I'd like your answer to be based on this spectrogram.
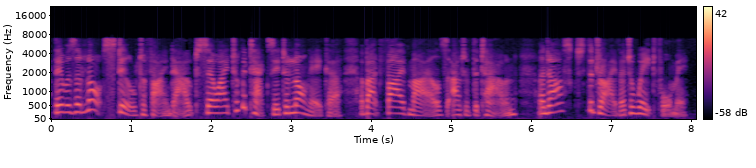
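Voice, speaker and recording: A woman's voice: on the low side, very animated, normal speed, creaky, hardly any pauses, a bit bright, husky, dry recording, exaggerated voice. An actress with an English accent playing an observant, wry lawyer's wife turned amateur detective, confiding her story in a radio drama. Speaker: narrator. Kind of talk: first-person radio drama narration. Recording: dull lo-fi radio recording.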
